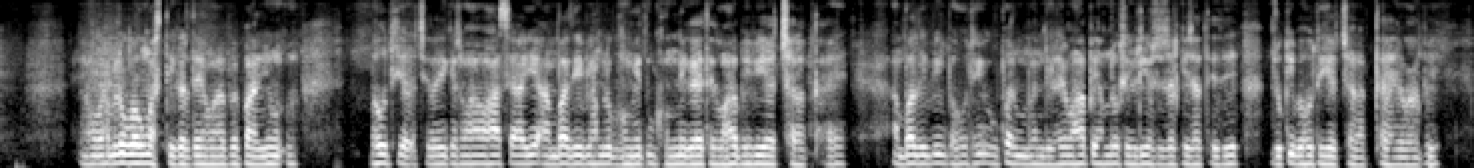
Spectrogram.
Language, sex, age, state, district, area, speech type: Hindi, male, 18-30, Uttar Pradesh, Jaunpur, urban, spontaneous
